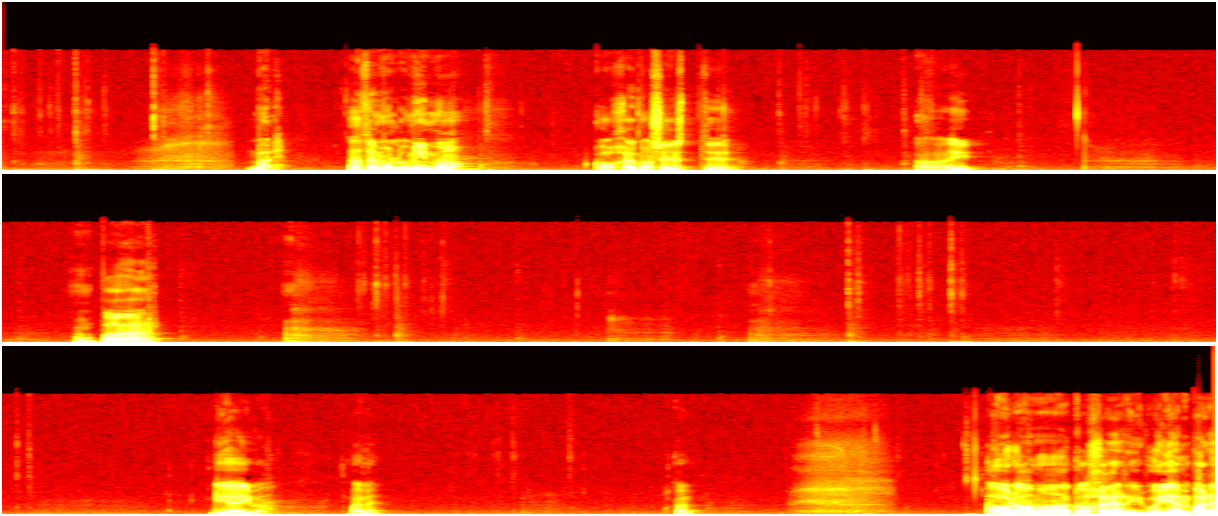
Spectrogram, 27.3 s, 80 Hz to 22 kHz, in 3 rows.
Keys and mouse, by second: 2.6 Tab, 3.0 z, 4.2-5.8 right drag, 5.9 ctrl+shift+x, 7.7 ctrl+shift+c, 9.0-17.4 drag, 17.4-18.4 right drag, 17.7-21.0 middle drag, 18.4 click, 18.4 g, 22.0 KP_3, 22.3 g, 25.2-27.3 drag, 26.7 Tab.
